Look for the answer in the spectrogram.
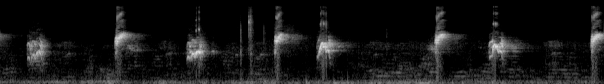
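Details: Red-whiskered bulbul singing: short bright whistled phrases, each a quick rising-falling warble, repeated roughly every second with brief quiet gaps between.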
